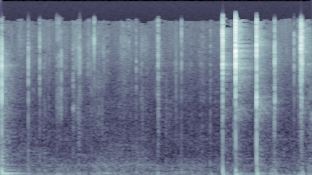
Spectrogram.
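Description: A solid black soap bar held between the fingers is scraped and tapped with long black nails, leaving soap residue on the nails. Soft, crisp scratching ticks come through, then sharper bright taps near the end.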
